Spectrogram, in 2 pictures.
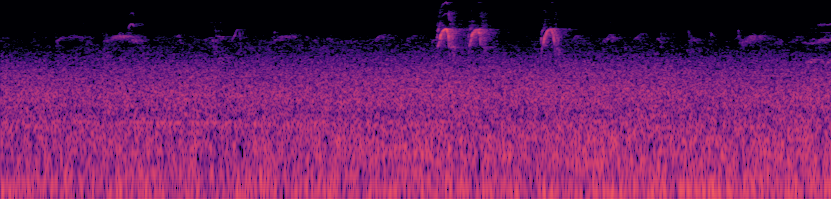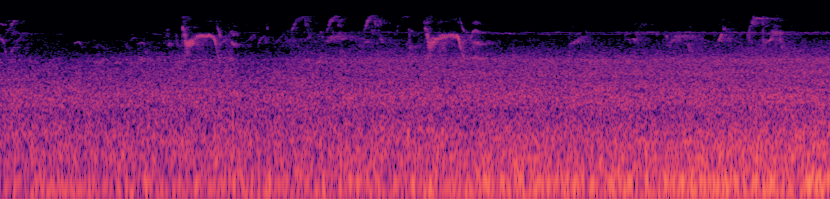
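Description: A diesel train approaches with a low rumble that slowly grows louder.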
